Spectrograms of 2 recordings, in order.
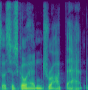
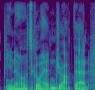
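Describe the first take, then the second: First: Said in the usual way. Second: Breathy whisper, much softer; whispered repeat of the complaint; whispered aside. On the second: Pretend. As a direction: mutter it to yourself under your breath.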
